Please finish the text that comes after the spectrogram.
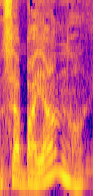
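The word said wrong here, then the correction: zabaione: Zabajone. Zabajone.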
